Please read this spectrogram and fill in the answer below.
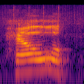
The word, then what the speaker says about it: Hel: This bus takes its riders to Hell, Poland. Now, that's spelled H-E-L. – Hell, Poland. – But it's pronounced hell.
